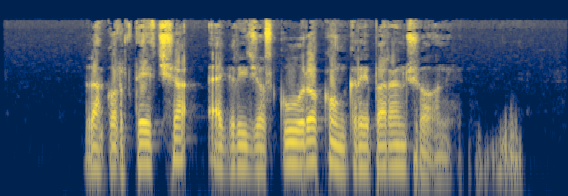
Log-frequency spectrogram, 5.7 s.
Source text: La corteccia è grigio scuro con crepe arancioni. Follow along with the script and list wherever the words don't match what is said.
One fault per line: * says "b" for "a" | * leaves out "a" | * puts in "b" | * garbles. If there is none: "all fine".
all fine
